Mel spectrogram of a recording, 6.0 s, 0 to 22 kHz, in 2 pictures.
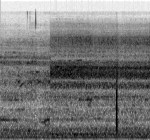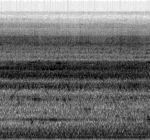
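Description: Massey Ferguson 385 tractor's four-cylinder diesel engine running steadily at a distance as it pulls a laser land leveller, heard as a faint low hum. A hiss grows louder about a second in, and there is a single sharp click a little after two seconds.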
